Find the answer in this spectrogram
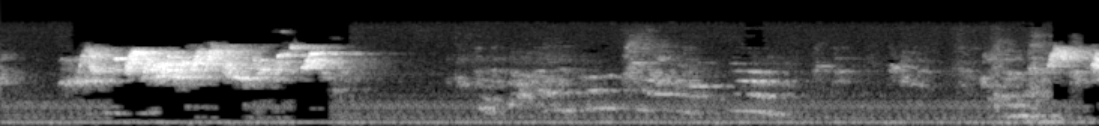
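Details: Hanoi red-whiskered bulbul, caged two and a half years, rehearsing for a singing contest: one loud two-second burst of dense whistled warbling, followed by quieter scattered chirps from other birds and a low mains hum.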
